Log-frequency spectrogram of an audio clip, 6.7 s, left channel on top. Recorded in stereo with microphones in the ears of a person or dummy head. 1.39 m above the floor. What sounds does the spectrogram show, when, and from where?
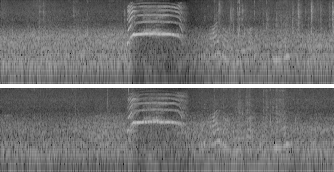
2.5 s a scream: 60° left (ahead or behind), 3 m
4.0 s a woman speaking: centre (ahead or behind), 3 m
